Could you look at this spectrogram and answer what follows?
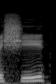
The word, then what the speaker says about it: Shih: and my last name She, SHIH. So James Y She.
